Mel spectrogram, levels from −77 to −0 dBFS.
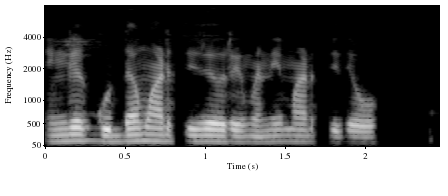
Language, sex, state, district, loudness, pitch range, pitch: Kannada, male, Karnataka, Gulbarga, -18 LUFS, 120-135 Hz, 125 Hz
